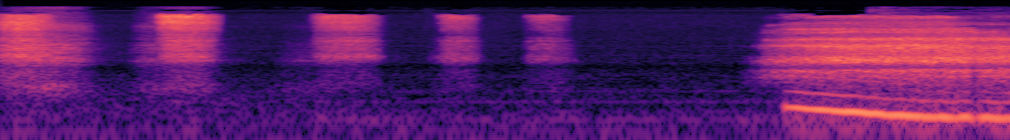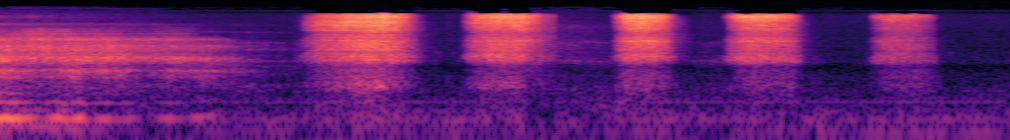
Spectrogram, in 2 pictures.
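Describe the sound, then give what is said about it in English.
Deep breathing during a guided breathing exercise: a run of quick, sharp inhalations, then one long voiced exhale falling in pitch, followed by another series of short breath bursts. “And let it fall out. Good. And five breaths in.”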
